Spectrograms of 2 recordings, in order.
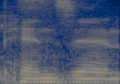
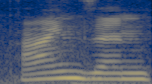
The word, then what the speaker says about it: Pine Zen: I always say it wrong. You always say Pinzen or something like that. Yeah. Pine Zen Pottery.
